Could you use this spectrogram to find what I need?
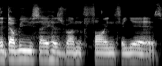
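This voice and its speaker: Dark, mellow male voice in a British accent. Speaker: speedcuber. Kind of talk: casual reaction commentary. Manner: hesitant, rambling.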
